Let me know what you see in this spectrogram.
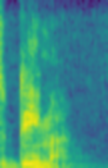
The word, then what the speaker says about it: bema: And if you look up the Greek word that's used here, it's bema. And it's B-E-M-A with a long line over the E. So that's what it looks like when it's pronounced in the Greek.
